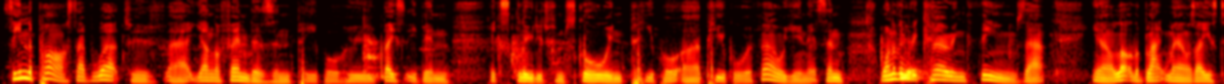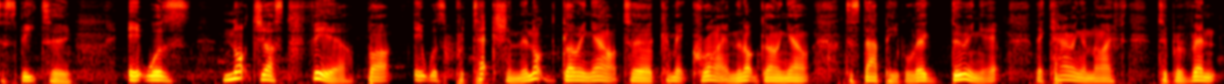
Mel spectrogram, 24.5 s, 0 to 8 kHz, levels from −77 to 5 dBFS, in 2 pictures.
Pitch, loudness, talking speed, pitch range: 120 Hz, -23 LUFS, 200 wpm, 110-140 Hz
